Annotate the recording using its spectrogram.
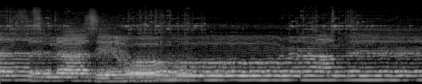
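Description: A chanted hymn: a voice holding long notes over a steady low drone, with a downward glide about a second in.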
